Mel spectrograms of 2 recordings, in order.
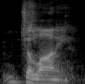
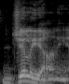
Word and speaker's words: Giuliani: Jelani. Oh, sorry, it's Giuliani, actually.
